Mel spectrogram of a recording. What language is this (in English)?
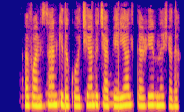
Pashto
